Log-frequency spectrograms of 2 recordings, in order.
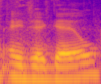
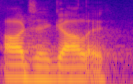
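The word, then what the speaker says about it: Ajay Ghale: fighting the Civil War so just his name AJ Gail gets him in trouble even to the point that his whole life he's called himself AJ Gail right but his name is actually pronounced RJ gal so immediately he's like oh even his name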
